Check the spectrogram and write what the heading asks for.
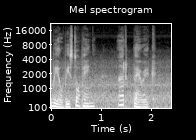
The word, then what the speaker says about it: Berwick: will be stopping at Beric upon Tweed not pronounced Berwick no no Beric or if we draw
